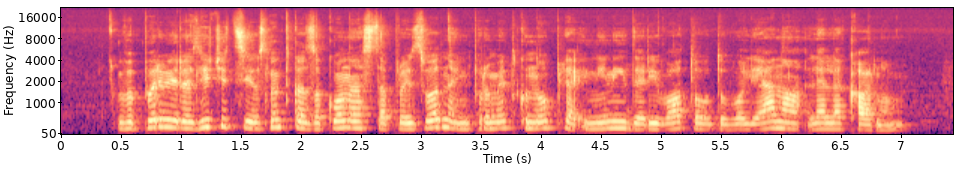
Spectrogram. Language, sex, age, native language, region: Slovenian, female, 18-29, Slovenian, Carinthia region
